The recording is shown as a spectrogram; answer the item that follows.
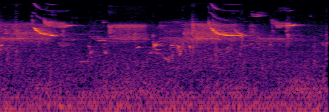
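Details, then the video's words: Several birds singing by Lake Erie, with clear descending whistled slurs near the start and again after three seconds, set against high buzzy trills and short chirps. "Birds singing by Lake Erie"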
